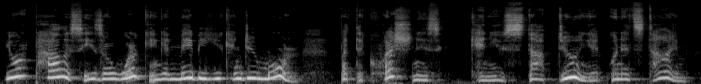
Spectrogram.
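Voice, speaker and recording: A man's voice: very high-pitched, animated, measured pace, warm tone, husky, voice pushed up, full character voice. A man voicing a news correspondent asking pointed questions in an exaggerated manner, as part of a read-aloud commentary. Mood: pointed questioning.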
